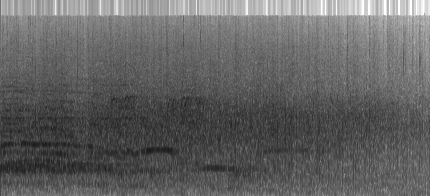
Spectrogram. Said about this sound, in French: Je vais maintenant appeler euh, Charles-Henri Gallois, qui est euh, responsable des questions économiques à l'UPR. Un grand applaudissement pour lui.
